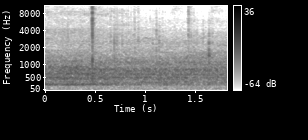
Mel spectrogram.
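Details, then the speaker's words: Favoto Flurry 2.0 ebike with 26x4 fat tires on its first ride: a steady rushing hum with a couple of sharp ticks, like something brushing the spinning tire. The rider suspects a leaf caught between the tire and the fender; unconfirmed. "Did we just get a leaf inside of the tire and the fender? That was kind of scary, but I'm pretty confident I just had a leaf or something."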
